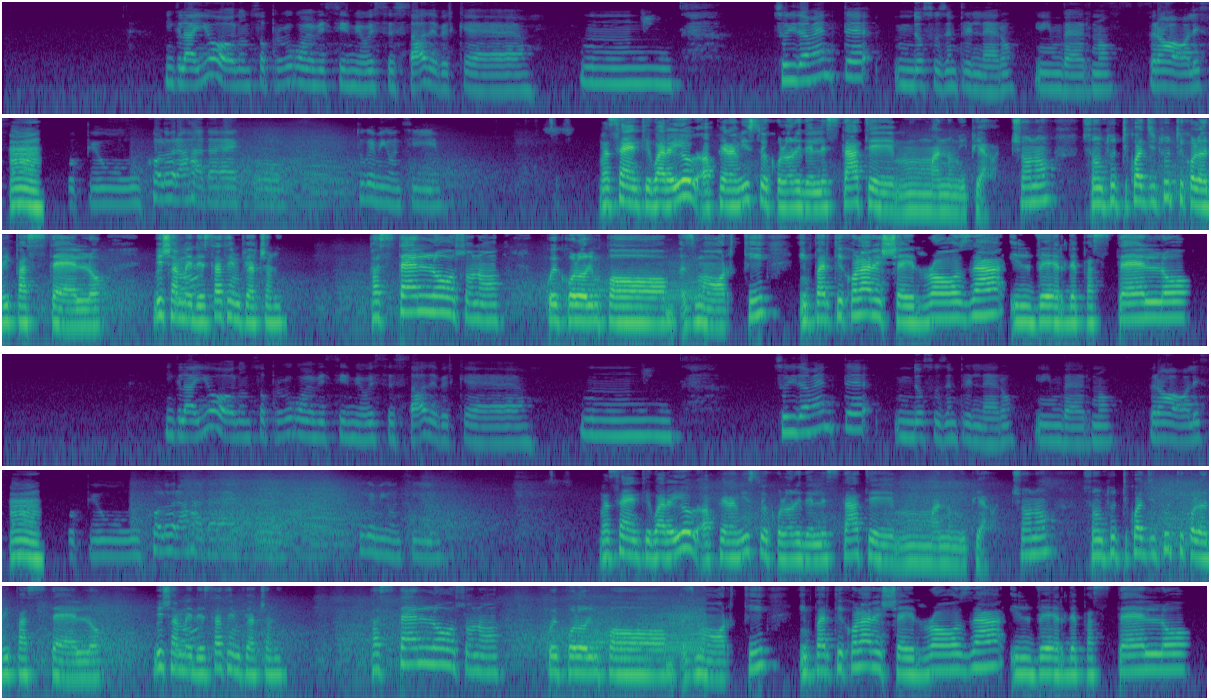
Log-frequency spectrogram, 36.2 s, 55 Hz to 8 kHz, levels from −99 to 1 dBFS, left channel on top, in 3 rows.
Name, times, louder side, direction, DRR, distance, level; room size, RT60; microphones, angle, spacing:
voice 1, 1.6-5.4 5.8-7.2 7.7-11.2 11.5-12.5 12.7-15.2 15.6-16.5 25.9-26.2, left 4 dB, 50° left, 2.3 m, -43 dB
voice 2, 12.1-12.5 18.0-25.2 25.6-27.0 27.8-29.2 29.6-36.0, left 5 dB, 70° left, 1.0 m, -30 dB
sound 1, 13.3-17.5 18.9-23.0 23.4-31.2, right 4 dB, 45° right, 1.6 m, -48 dB
head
